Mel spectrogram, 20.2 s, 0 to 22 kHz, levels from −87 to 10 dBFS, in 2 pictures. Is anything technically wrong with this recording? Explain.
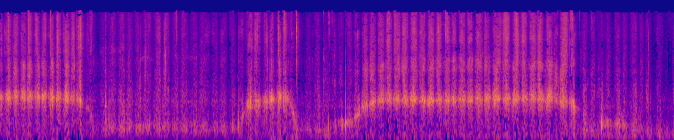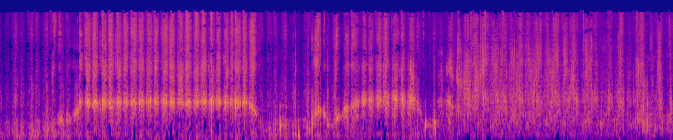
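Yes. There is damaged data in the compressed stream, heard as four very short blips at about 4.14, 11.28, 13.59 and 19.39 s, each lasting roughly 12 to 16 ms. At those points the decoder meets corrupted bytes, misreads the frames and has to resynchronise on the next valid header, so it briefly outputs garbled content.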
